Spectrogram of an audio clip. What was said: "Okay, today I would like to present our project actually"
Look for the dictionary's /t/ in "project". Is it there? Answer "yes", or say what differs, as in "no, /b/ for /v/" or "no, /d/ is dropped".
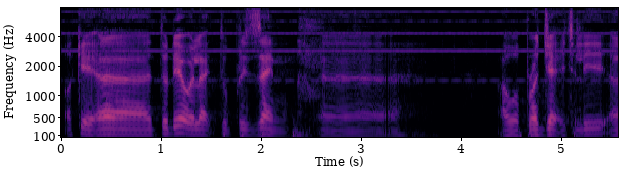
no, /t/ is dropped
